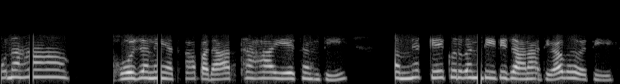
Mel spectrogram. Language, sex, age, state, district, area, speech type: Sanskrit, female, 18-30, Maharashtra, Sindhudurg, rural, conversation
